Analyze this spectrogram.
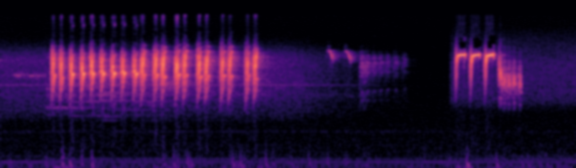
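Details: A Eurasian blue tit (Cyanistes caeruleus) calls: a fast run of about a dozen thin, high chipping notes, then a few high tsee notes ending in a short buzzy churr.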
